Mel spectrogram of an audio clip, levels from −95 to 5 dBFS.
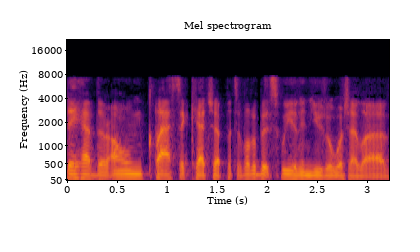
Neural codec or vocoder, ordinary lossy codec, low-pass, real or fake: codec, 16 kHz, 1.1 kbps, Voila-Tokenizer; AAC, 48 kbps; 7.2 kHz; fake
